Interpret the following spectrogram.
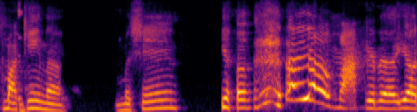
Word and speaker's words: Machina: It's pronounced Machina.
